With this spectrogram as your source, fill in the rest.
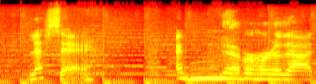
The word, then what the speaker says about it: lefse: For real, it's pronounced lefse. Lefse. Okay. I was trying to figure out how to pronounce the last part of it. If it was like lefse, lefse, or if it was just a silent E, lefse.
